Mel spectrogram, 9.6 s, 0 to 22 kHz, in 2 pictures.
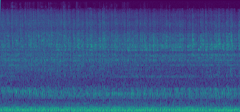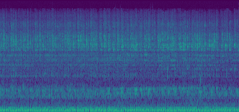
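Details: Freshly built, broken-in engine with Trick Flow cover, idle, TPS and timing adjusted, thermostat open, fans set at 185–190°F: deep, steady, even rumble, no knocks, misses or ticks; runs healthy.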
